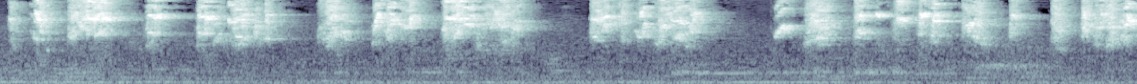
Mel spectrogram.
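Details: Lovebird singing in an Indonesian masteran tutor recording: choppy bursts of shrill, scratchy chatter, with a clear silent gap around four seconds before the twittering resumes.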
